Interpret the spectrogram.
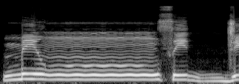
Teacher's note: নুন সাকিনের পরে ইকফার হরফ সিন আসছে, এই কারণে এই নুন সাকিনকে নাকের ভিতরে লুকাইয়া গুন্নার সহিত পড়ব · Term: ইকফা গুন্না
